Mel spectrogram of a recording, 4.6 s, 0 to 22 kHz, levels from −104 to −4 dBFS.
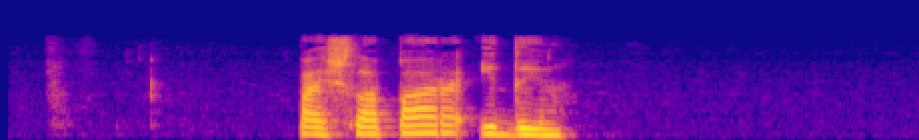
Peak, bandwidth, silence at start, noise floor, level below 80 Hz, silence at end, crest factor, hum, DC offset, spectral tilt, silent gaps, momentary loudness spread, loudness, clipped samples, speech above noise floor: -2 dBFS; 7.6 kHz; 1.5 s; -78 dBFS; -62 dBFS; 1.8 s; 18 dB; none; under 0.1%; -6.5 dB/octave; none; 4 LU; -17 LUFS; under 0.1%; 63 dB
